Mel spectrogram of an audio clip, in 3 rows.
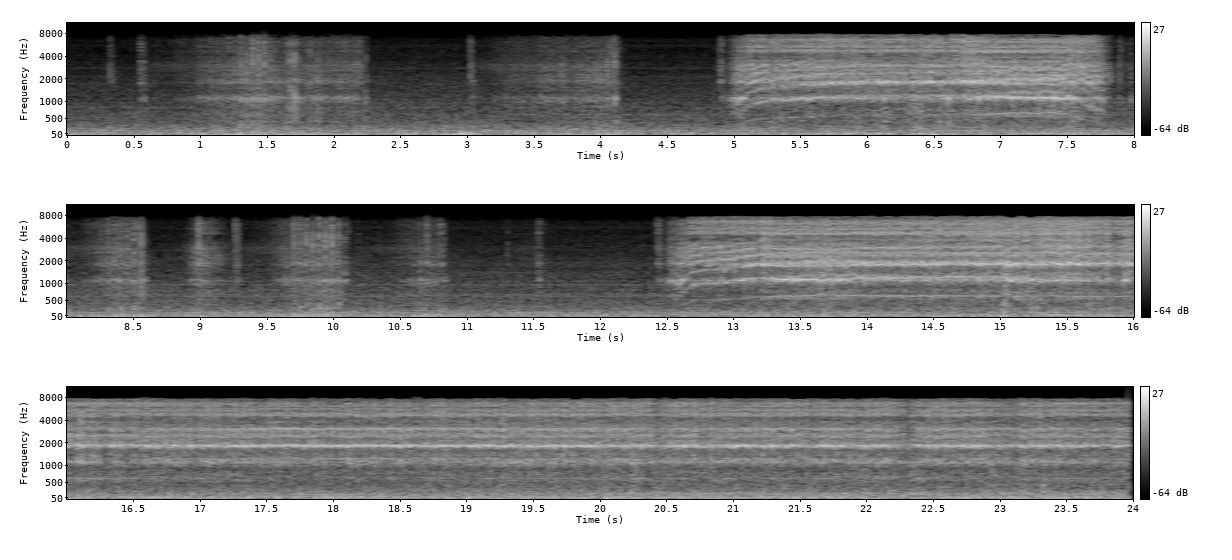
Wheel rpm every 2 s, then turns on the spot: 20, 10, 60, 130, 10, 10, 80, 160, 160, 160, 160, 160.
0-2 8-12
